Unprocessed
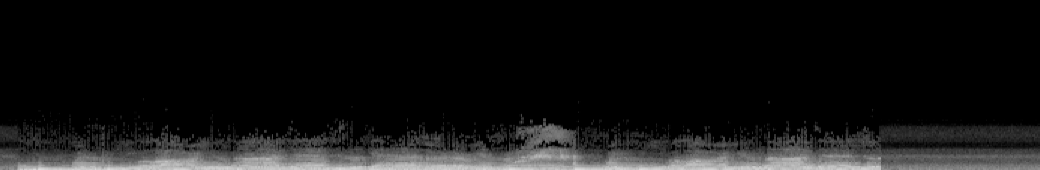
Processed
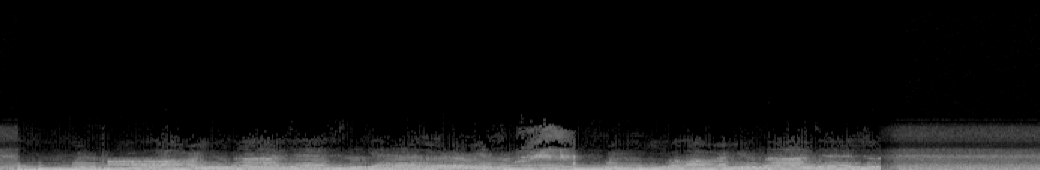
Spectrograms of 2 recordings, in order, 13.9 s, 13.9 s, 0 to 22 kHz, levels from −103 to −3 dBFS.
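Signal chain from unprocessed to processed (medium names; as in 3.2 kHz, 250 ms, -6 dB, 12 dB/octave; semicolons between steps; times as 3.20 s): 1.46–2.10 s: spectral replace 650–1700 Hz after; 5.83–6.73 s: high-pass 280 Hz 12 dB/octave; compression 8:1, threshold -39 dBFS, peak gain reduction 20 dB; trim +7.5 dB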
